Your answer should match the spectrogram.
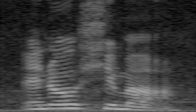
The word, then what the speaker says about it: Enoshima: Stop pronouncing her name wrong. 'Cause Junko Enoshima is... Enoshima. Say it with me. Enoshima.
